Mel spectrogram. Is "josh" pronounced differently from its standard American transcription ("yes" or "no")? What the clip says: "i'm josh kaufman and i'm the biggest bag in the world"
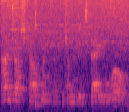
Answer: no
